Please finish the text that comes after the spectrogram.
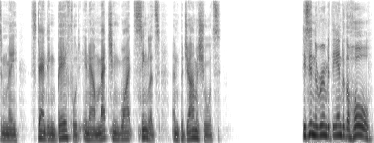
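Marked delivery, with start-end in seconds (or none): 6.1-7.4 higher, louder, quick call. A narrator's reading. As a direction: call down to the paramedics, fast and raised. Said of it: "I call".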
